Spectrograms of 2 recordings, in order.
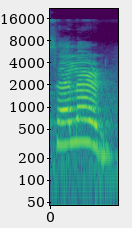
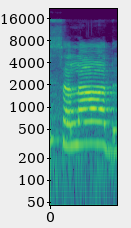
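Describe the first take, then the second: First: It is said the English way, sounding like 'sælad'. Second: It is said the Hindi way, sounding like 'salaad'. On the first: "सैलड बोलते हैं English में" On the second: "Hindi में बोलते हैं सलाद"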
